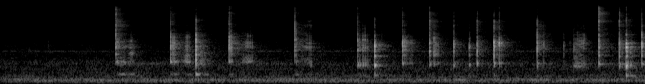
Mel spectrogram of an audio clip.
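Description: A small metal spoon clinking against the inside of a mug while stirring a matcha latte: quick, irregular clinks with a slight ring, starting about a second in and coming faster in the second half.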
